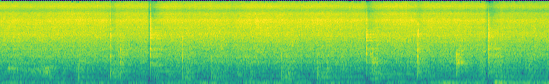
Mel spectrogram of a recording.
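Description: Cabbage sautéing in a pan, with a steady sizzle and frying hiss broken by sharp clinks and scrapes of stirring, close and loud throughout.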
